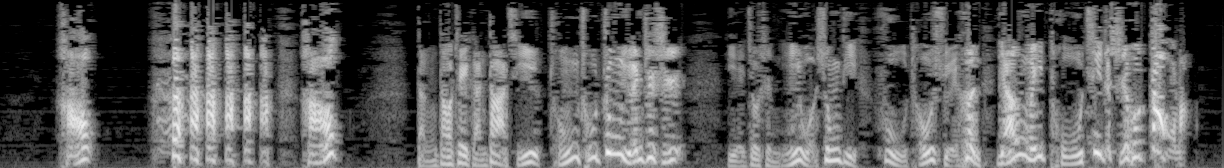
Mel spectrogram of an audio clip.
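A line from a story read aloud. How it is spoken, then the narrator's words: Loud laughter. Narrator (Chinese): 云九霄也大笑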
